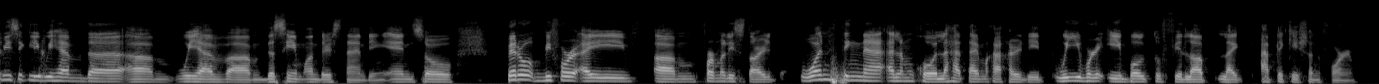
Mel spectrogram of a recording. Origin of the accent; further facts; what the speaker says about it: Philippines; also born or lived in Singapore; Pinoy po talaga ako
